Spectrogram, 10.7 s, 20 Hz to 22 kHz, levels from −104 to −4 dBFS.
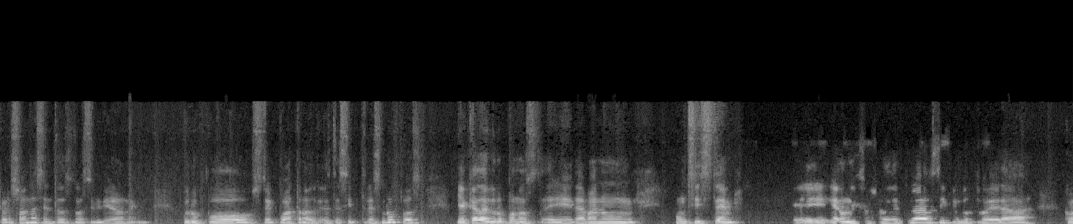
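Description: Speech suppressed in double talk, 7.91 to 9.81 s: the speech dips about 10 dB, likely an echo canceller ducking it as both sides talked.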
